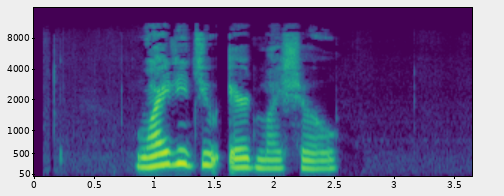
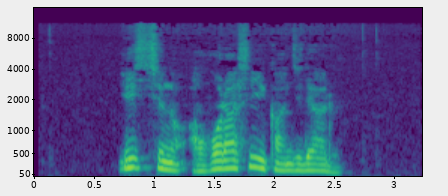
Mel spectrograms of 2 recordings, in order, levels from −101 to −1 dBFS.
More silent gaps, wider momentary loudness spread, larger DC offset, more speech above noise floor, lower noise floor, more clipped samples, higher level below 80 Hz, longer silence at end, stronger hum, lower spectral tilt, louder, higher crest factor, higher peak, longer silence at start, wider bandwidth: neither; first, 15 LU vs 6 LU; neither; first, 55 dB vs 46 dB; about the same, -74 dBFS vs -71 dBFS; neither; second, -72 dBFS vs -60 dBFS; first, 1.15 s vs 0.7 s; neither; about the same, -5.5 dB/octave vs -6.5 dB/octave; first, -20 LUFS vs -26 LUFS; about the same, 20 dB vs 18 dB; first, -2 dBFS vs -10 dBFS; first, 0.85 s vs 0.7 s; about the same, 11 kHz vs 11.5 kHz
